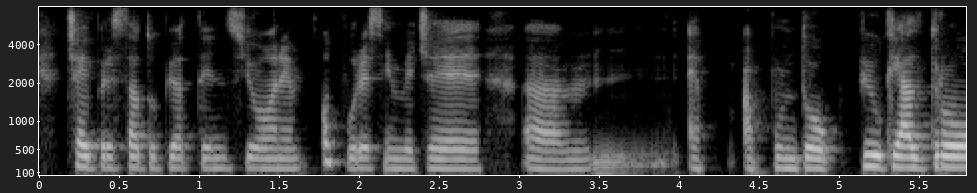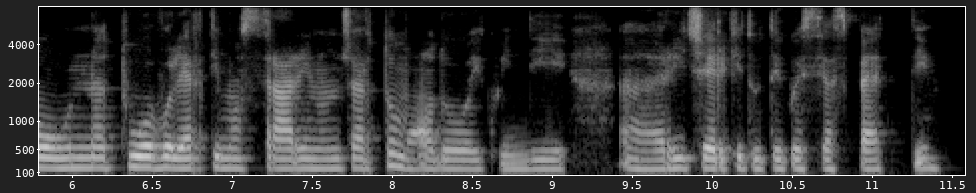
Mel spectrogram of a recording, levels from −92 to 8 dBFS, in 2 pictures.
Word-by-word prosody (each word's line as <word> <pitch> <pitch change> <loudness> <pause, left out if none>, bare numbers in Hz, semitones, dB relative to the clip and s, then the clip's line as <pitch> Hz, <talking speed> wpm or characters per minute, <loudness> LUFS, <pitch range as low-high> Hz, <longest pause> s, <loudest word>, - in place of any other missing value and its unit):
ci - - -1
hai 195 - +6
prestato 190 0 -2
più 190 - -1
attenzione. 180 -1 -4
Oppure 280 -12 -2
se 180 - -8
invece 170 0 -4 0.3
è - - -14 0.2
uhm, 160 - -6
è 175 - -7 0.2
appunto, 175 -1 -1
più 205 -1 +7
che 195 0 +5
altro 190 0 +7
un 180 0 -1
tuo 195 0 +6
volerti 180 0 +2
mostrare 175 -1 -1
in 175 0 -2
un 170 0 -4
certo 175 +4 -4
modo 165 -2 -2
e 160 - -6
quindi, 160 - -7 0.3
ehm, 165 -1 -5
ricerchi 175 +1 +1
tutti 170 -1 -5
questi 165 +1 -4
aspetti. 160 +1 -5
175 Hz, 155 wpm, -24 LUFS, 165-185 Hz, 0.3 s, più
